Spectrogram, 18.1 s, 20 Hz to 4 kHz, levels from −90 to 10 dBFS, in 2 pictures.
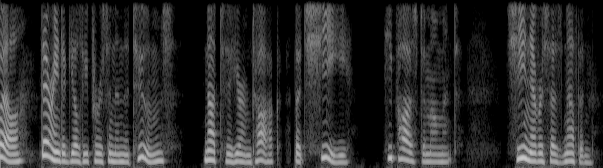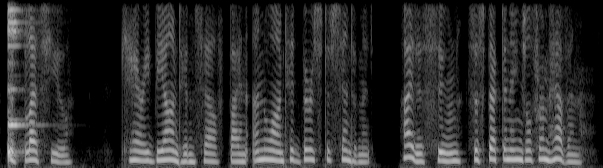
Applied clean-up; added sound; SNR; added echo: none; Cowbell; 1 dB; none.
